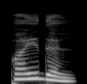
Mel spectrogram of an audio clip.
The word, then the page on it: ಪೈತ್ತಲ: paittala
